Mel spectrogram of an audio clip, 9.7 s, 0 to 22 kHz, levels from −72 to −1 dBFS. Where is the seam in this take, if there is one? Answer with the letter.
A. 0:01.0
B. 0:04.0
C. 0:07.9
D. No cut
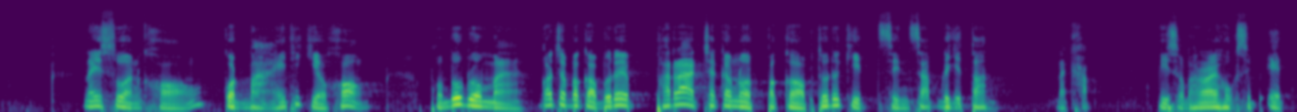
B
